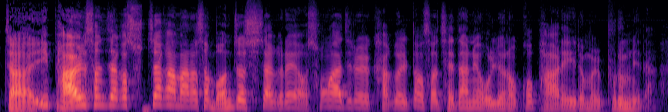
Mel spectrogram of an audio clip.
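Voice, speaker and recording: Pastor, male, raised pitch with a gravelly edge, storytelling sermon delivery with strong emphasis. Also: animated, pushed and bright. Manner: storytelling, dramatic pauses and emphasis. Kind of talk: expository sermon.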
